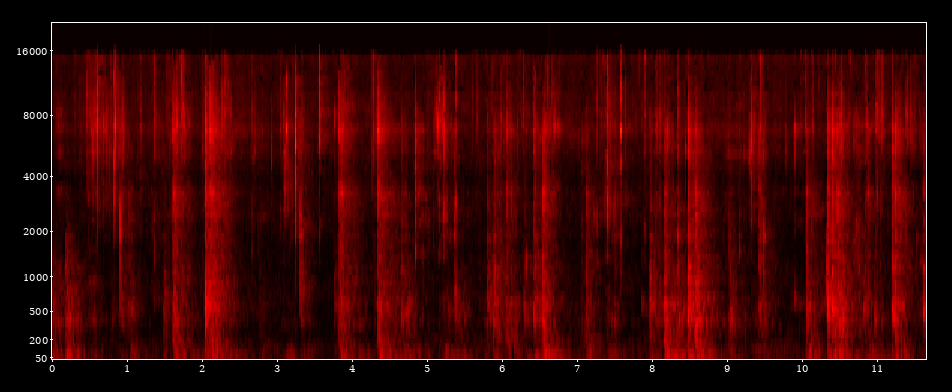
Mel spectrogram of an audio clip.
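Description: Silicone spatula stirring and scraping a thick flour-and-margarine batter in a glass bowl, with irregular scrapes and knocks against the glass.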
